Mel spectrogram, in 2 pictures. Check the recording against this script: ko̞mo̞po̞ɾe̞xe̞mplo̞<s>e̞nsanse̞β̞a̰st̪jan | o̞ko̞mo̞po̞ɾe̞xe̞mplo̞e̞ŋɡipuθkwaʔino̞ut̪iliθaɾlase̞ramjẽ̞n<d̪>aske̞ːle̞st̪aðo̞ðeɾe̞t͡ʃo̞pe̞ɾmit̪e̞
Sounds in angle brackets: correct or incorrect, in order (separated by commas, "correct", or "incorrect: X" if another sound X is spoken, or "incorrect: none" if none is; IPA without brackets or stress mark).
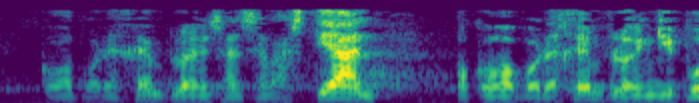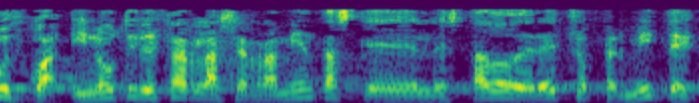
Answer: incorrect: none, incorrect: t̪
